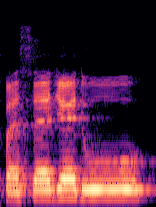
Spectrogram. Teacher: سین سا اس کے سیٹی کی آواز بھی نکالیں گے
